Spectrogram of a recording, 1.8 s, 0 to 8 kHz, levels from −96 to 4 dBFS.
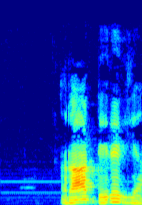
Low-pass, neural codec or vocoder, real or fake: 7.2 kHz; none; real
